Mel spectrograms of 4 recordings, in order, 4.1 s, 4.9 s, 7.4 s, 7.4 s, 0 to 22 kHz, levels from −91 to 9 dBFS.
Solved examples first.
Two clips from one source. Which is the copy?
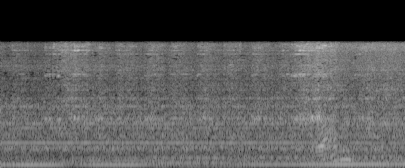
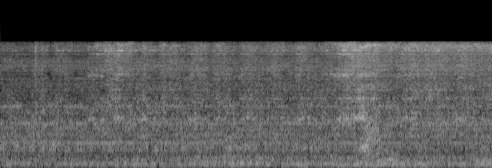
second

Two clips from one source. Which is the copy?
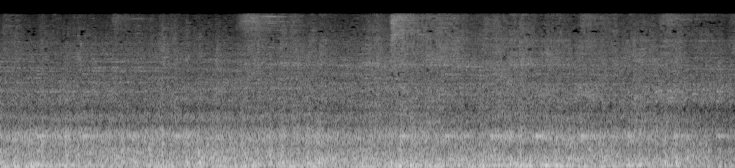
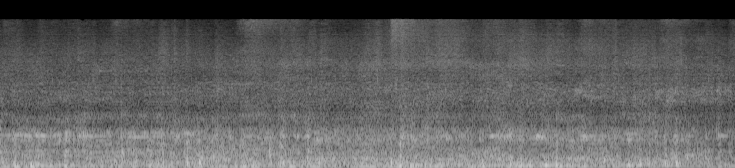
second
